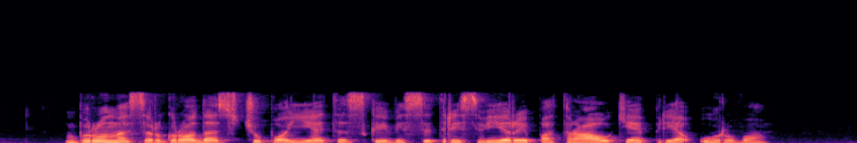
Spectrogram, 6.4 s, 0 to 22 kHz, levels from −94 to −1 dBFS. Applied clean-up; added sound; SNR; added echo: none; none; none; none.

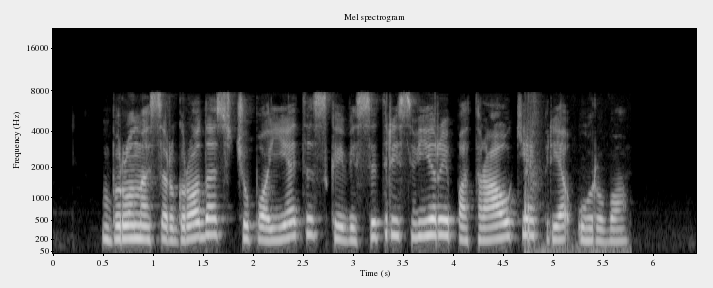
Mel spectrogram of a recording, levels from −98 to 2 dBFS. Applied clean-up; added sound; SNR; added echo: neural separator model SepFormer DNS4.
